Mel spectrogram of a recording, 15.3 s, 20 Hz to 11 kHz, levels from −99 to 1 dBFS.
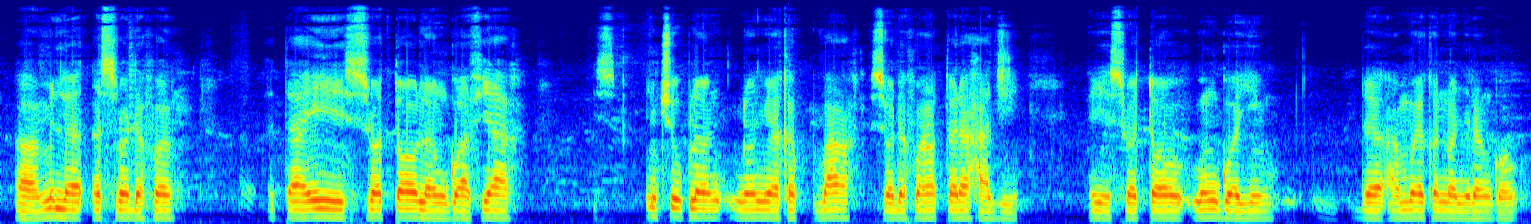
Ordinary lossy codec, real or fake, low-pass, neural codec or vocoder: AAC, 64 kbps; real; 9.9 kHz; none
